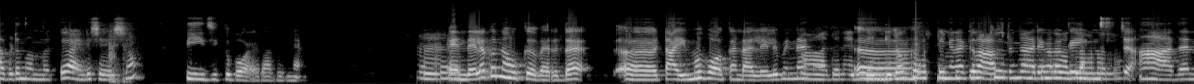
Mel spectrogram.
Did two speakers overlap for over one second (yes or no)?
yes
